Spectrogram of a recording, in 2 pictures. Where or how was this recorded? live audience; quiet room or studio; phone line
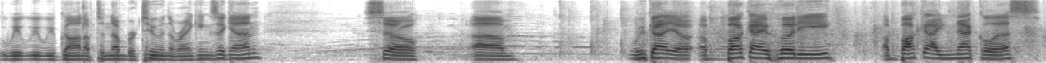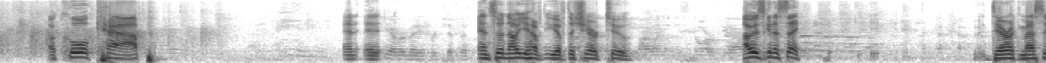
live audience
